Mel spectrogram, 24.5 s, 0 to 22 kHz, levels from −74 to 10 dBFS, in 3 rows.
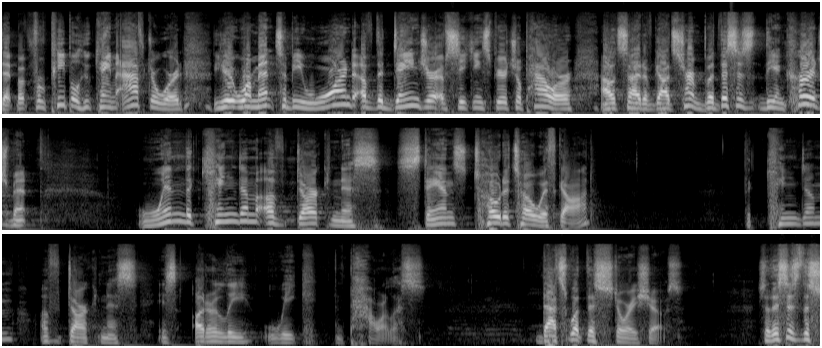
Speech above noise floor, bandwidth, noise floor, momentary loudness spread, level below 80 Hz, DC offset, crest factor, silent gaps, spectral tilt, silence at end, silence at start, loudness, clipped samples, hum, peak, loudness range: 45 dB; 16 kHz; -62 dBFS; 15 LU; -52 dBFS; under 0.1%; 18 dB; none; -2 dB/octave; 0 s; 0 s; -15 LUFS; under 0.1%; none; 0 dBFS; 10 LU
